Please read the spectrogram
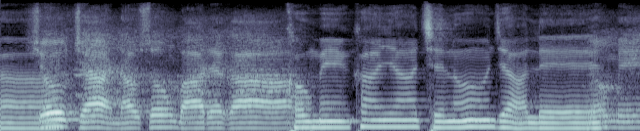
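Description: A man's voice chanting a Buddhist recitation in long, held, melodic notes that step between pitches, phrase after phrase with brief pauses.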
